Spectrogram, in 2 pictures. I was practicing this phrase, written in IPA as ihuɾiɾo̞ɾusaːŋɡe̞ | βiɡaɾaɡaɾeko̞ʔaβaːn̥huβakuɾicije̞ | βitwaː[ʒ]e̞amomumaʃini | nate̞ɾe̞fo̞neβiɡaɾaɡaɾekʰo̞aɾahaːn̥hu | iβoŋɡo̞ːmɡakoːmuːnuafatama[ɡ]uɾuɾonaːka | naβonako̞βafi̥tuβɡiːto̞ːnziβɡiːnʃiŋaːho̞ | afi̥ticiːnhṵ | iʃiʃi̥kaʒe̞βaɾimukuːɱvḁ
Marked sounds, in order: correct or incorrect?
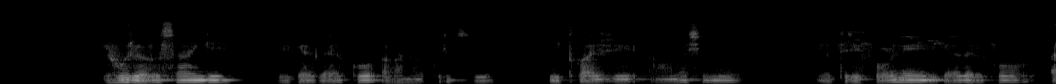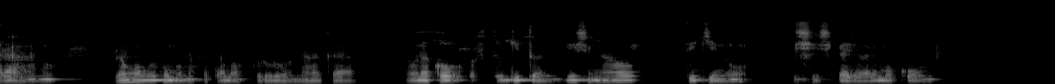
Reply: correct, incorrect: k

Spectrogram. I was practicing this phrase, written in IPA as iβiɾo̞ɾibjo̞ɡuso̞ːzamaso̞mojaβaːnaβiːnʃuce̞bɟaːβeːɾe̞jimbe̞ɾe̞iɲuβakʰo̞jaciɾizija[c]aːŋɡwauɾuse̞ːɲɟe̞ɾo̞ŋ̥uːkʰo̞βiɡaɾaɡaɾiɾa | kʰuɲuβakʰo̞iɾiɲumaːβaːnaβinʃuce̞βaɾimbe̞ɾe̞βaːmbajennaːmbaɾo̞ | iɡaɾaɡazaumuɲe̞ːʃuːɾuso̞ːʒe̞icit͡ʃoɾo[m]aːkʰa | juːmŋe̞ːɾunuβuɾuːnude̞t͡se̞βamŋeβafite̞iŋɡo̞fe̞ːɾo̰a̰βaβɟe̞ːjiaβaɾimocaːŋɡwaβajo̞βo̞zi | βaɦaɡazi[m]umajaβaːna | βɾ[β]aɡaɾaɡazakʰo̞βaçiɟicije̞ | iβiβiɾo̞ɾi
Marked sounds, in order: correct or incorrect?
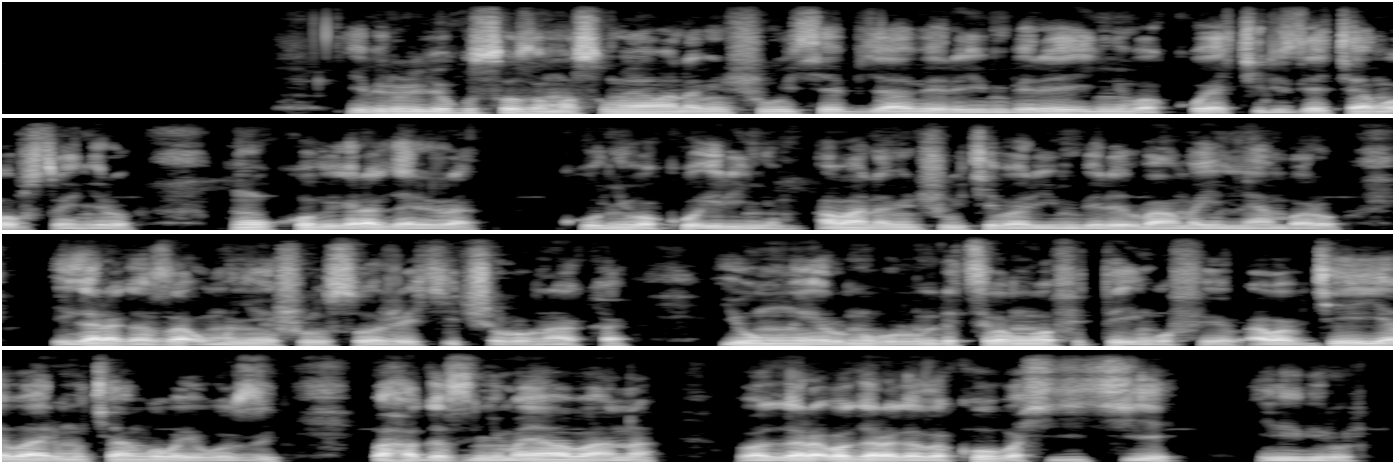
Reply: correct, incorrect: n, incorrect: ɲ, correct

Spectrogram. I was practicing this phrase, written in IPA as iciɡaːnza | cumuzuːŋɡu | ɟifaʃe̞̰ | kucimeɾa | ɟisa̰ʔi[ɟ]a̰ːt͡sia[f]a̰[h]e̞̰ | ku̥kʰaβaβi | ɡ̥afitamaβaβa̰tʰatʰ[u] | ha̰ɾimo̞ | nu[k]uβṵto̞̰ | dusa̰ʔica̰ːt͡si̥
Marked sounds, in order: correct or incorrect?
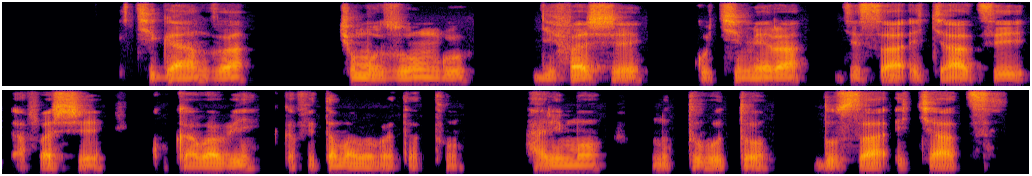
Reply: incorrect: c, correct, incorrect: ʃ, correct, incorrect: t

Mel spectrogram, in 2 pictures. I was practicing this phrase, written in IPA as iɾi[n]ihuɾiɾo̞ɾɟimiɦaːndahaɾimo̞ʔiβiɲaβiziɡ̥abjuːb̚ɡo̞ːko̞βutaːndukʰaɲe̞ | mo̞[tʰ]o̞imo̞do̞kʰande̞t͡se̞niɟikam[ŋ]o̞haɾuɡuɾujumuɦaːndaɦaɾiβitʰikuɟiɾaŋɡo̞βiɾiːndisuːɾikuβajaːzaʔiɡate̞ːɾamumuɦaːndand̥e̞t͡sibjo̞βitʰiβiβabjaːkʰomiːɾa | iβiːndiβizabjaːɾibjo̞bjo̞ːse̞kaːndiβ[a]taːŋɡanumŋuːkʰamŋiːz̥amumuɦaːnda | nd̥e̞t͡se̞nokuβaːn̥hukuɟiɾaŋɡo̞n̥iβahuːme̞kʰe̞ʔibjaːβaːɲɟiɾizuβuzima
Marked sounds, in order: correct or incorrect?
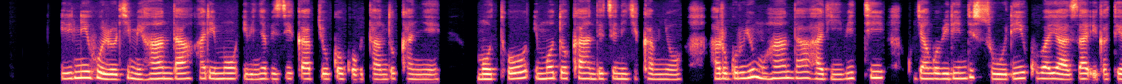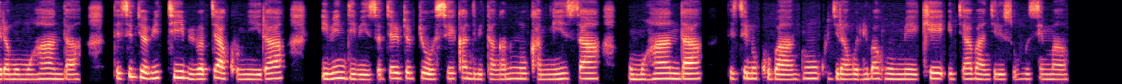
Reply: correct, correct, incorrect: ɲ, incorrect: i

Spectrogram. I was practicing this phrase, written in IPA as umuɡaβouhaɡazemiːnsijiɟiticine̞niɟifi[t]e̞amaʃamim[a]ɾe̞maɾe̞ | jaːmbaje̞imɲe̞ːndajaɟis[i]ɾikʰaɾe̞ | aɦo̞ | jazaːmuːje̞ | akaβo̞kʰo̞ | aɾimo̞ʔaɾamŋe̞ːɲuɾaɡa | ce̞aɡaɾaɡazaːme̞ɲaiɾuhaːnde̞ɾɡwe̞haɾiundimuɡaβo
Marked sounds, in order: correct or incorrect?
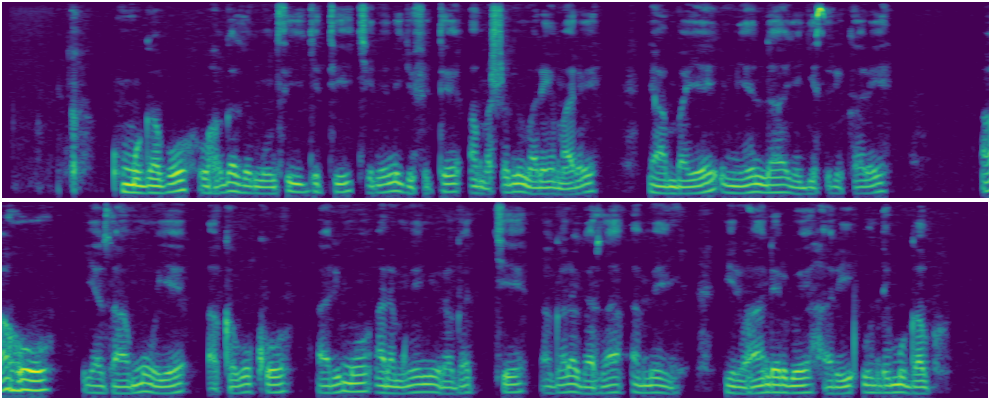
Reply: correct, correct, correct

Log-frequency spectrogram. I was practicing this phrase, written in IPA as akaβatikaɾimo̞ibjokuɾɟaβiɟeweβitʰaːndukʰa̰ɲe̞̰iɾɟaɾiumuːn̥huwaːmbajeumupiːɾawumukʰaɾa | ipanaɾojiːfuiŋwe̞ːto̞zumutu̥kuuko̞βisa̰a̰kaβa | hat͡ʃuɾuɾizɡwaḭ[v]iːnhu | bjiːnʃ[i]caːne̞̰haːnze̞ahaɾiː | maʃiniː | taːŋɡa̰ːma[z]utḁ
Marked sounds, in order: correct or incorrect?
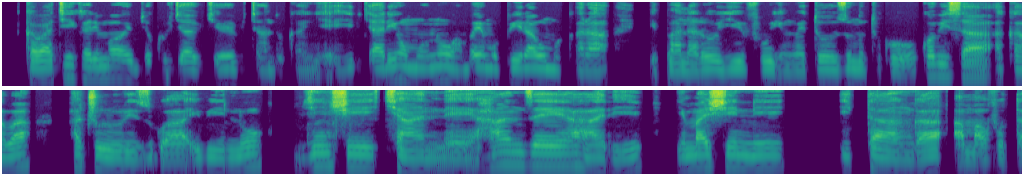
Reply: incorrect: β, correct, incorrect: v

